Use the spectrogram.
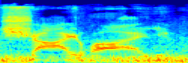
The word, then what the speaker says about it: Chili: So, I know it's pronounced chai-lai. Train your chili while going over the speed humps. eating chai-lai while going over the speed humps.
